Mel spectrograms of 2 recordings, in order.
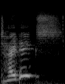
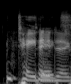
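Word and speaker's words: Taye Diggs: Because is it Tydigs? Taydigs. Taydigs. I'm going to mispronounce his He name. is going to. The whole time we watched the movie, he kept saying it wrong. And I was like, it's Taydigs. It's Taydigs.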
